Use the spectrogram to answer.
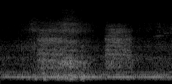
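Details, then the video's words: An Egyptian goose yells two or three harsh, hoarse honking bursts in quick succession over a steady low engine hum, heard on a 25 June morning safari drive near lionesses. "That noise you can hear is an Egyptian goose yelling."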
